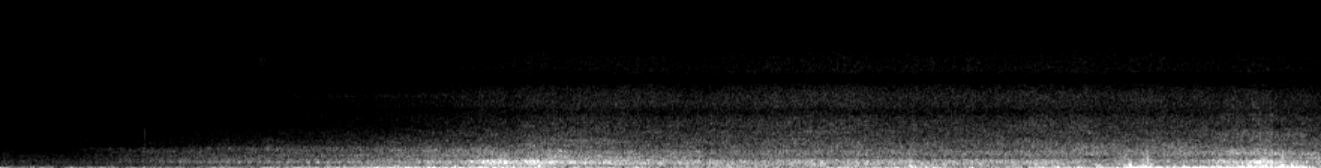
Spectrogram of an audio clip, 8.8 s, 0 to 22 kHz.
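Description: InterCity 125 (HST) passenger train passing at speed: the power car's diesel engine and the coaches' wheels running on the rails, growing louder over the first few seconds and staying loud as the train goes by, with wind buffeting the microphone.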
